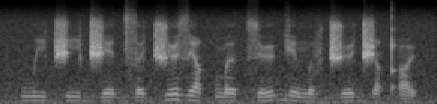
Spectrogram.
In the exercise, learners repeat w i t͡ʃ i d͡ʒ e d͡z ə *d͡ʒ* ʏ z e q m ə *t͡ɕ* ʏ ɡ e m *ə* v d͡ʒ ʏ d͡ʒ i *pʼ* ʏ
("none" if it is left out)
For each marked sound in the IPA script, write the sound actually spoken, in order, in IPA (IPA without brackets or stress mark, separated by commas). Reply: t͡ʃ, t͡s, ə, qʼ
